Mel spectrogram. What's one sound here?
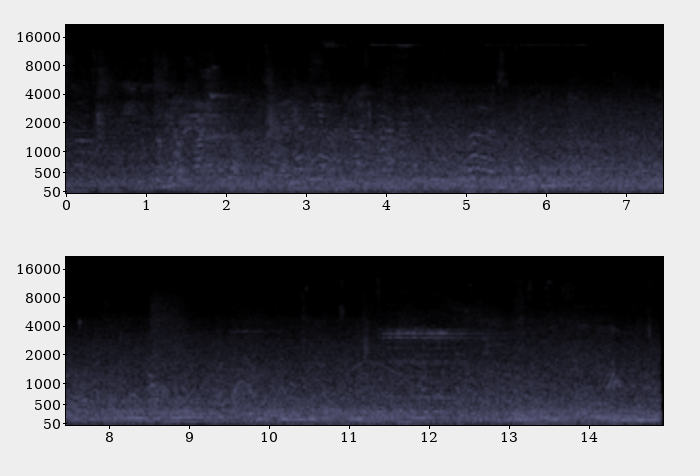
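A busy city street hums with crowd chatter and traffic outdoors.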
